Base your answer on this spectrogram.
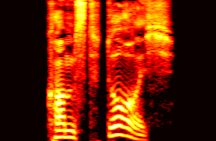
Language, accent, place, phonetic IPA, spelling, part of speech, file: German, Germany, Berlin, [ˌkɔmst ˈdʊʁç], kommst durch, verb, De-kommst durch.ogg
- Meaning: second-person singular present of durchkommen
